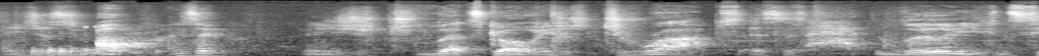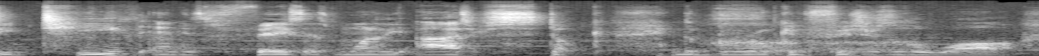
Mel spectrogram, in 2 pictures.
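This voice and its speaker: A man's voice: fairly low pitch, steady tone, normal speed. A man narrating a tabletop game as game master, casual and profane, with vivid gory descriptions. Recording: roomy echo.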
